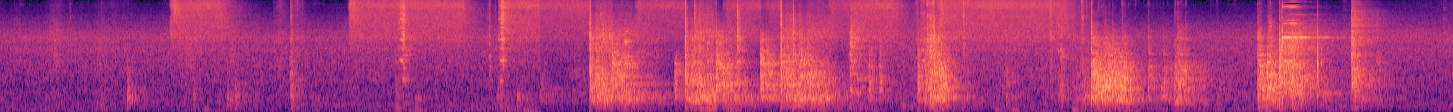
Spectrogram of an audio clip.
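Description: A hammer bangs on sheet metal in sharp, ringing blows.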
